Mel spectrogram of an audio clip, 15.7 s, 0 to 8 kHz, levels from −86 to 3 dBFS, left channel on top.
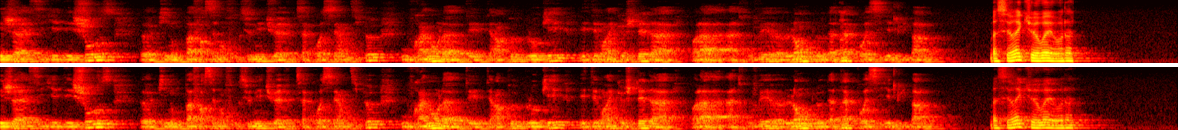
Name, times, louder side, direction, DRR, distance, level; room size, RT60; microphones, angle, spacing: voice 1, 0.0-12.4, right 1 dB, 60° right, -4 dB, 1.7 m, -29 dB
voice 2, 13.2-14.3, left 5 dB, 90° left, 14 dB, 0.4 m, -21 dB
10.0 x 7.5 x 3.2 m, 0.90 s
head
